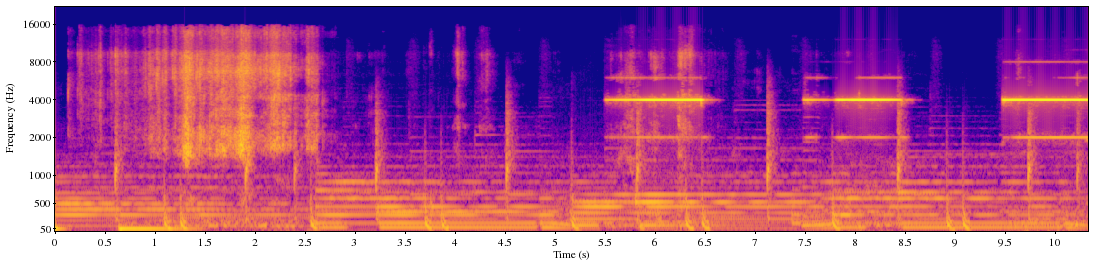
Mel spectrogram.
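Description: Plastic ramen noodle wrapper crinkling, then an air fryer's alert beeping: three long, steady, high beeps about two seconds apart. The beeps are the timer signalling that it is time to add the teriyaki sauce to the chicken.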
